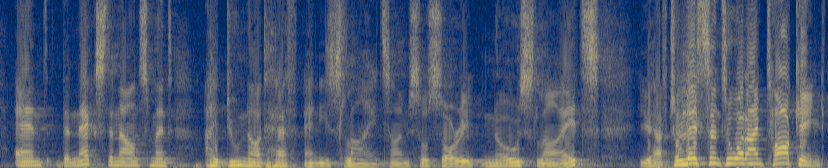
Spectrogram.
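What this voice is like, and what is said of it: Austrian-accented English. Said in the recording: “I have a strange accent. I'm from Austria, that's why the accent.”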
